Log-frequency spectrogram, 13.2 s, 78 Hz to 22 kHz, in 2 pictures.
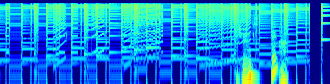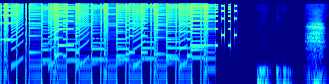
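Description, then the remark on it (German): Bright 8-bit Game Boy jump'n'run platformer game sounds: a steady stream of beeping chiptune music and quick blippy coin-collecting chimes for about eleven seconds, with brief murmurs midway and short spoken remarks after it stops. “Das ist auf jeden Fall ein Jump'n'Run und da wurden, wurden glaube ich, auch Münzen eingesammelt.”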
